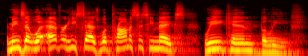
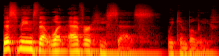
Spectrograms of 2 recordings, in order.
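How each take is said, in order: First: A preacher driving the point home; more urgent restatement. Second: Said in the usual way. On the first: Real, not acted. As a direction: push the second take with rising conviction. Preacher repeats it with more force.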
